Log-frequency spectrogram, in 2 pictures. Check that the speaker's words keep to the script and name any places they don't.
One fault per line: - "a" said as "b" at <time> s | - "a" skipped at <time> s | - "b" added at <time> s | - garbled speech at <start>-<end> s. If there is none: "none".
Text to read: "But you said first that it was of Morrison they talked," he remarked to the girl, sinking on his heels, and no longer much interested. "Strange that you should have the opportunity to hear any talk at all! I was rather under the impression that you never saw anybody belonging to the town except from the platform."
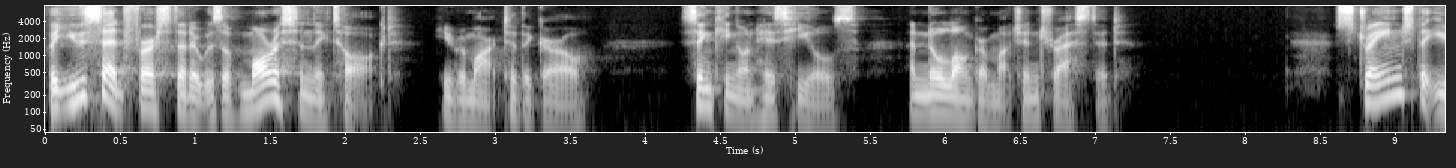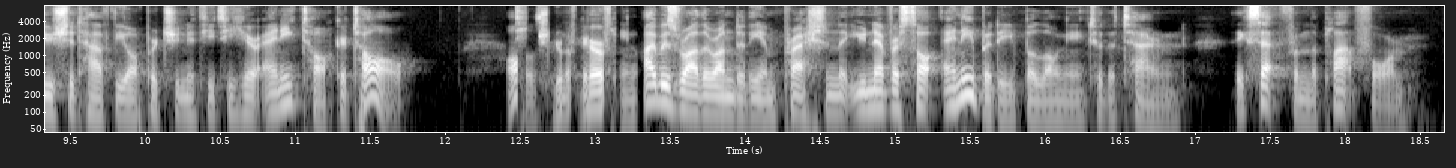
- garbled speech at 12.4-13.3 s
